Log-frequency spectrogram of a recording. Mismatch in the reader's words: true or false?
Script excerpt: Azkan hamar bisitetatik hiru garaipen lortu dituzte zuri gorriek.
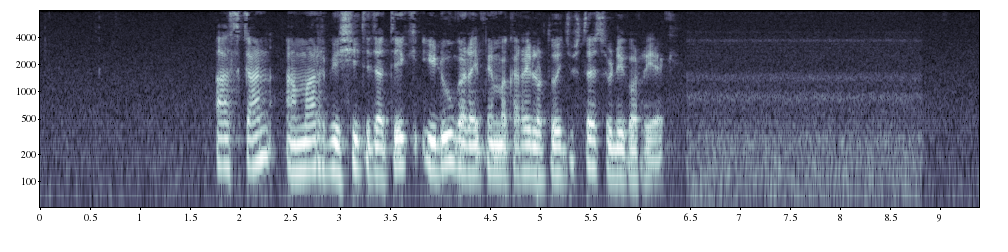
true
